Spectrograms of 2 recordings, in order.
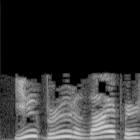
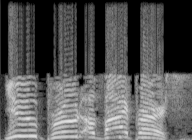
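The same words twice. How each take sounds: First: It is said in a gentle, loving tone. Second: It is said in a harsh, angry tone. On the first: The speaker is addressing them with affection. The speaker calls it wrong. "I love you" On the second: The speaker is cursing at them. The speaker calls it right. "He was angry. He was cursing"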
